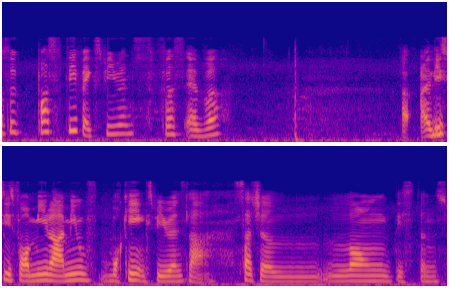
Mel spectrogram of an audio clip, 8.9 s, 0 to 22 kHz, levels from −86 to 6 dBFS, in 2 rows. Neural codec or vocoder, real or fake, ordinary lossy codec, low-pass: none; real; none; none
